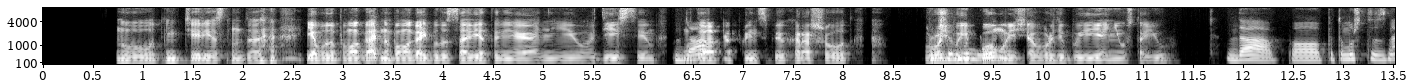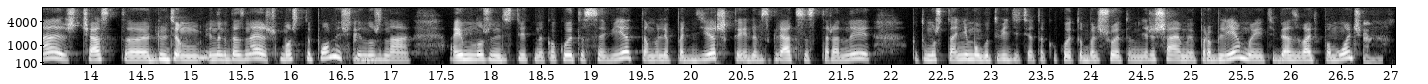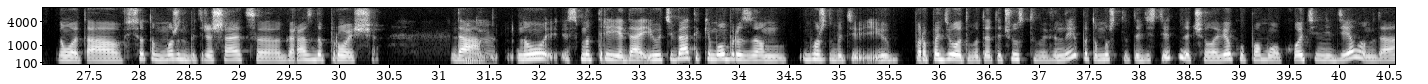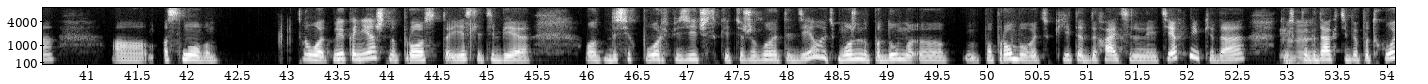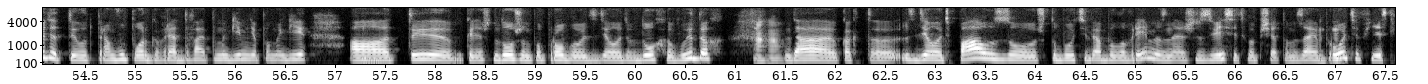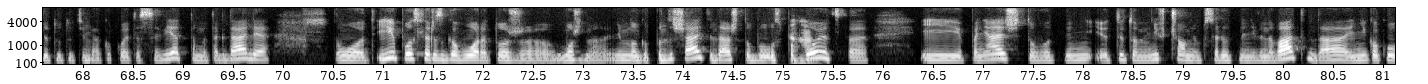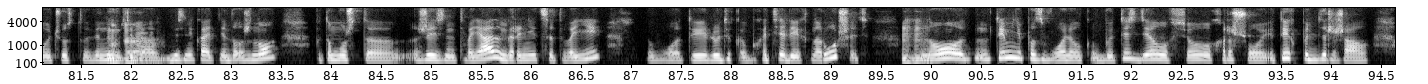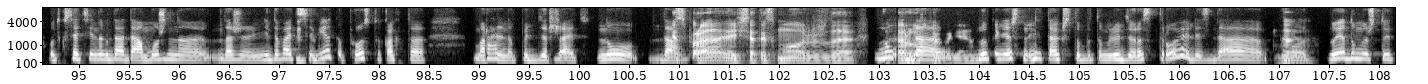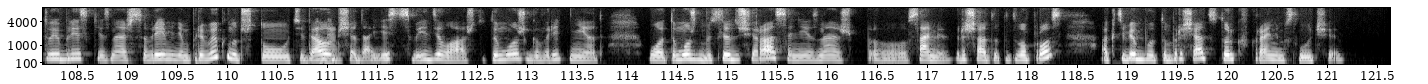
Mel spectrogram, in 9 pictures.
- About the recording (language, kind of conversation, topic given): Russian, advice, Как отказать без чувства вины, когда меня просят сделать что-то неудобное?
- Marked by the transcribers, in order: chuckle; tapping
